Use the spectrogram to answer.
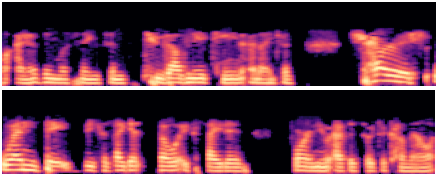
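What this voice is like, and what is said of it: Scratchy, hoarse, nearly lost voice. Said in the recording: “I have no voice because I was just screaming at the top of my lungs all day yesterday for the marathon. So sorry for the scratchy podcast voice”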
